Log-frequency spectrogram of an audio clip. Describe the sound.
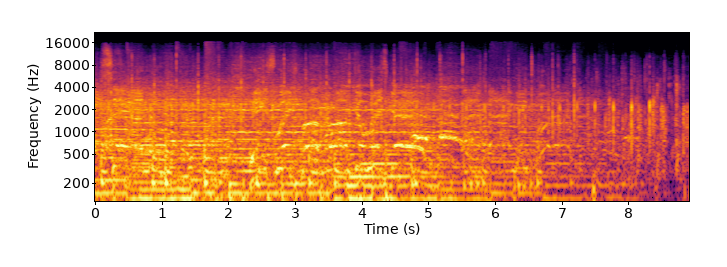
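Applause from a stand-up comedy crowd welcoming a comedian to the stage, loud and dense at first, then thinning and tapering off toward the end as voices come through.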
